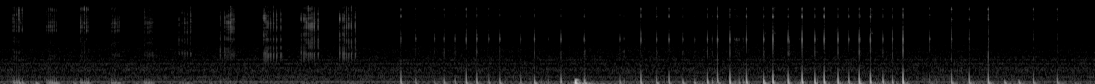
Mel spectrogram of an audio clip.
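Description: Fingertips rub and scratch the white plastic bristles and lilac cap of a hollow plastic round hair brush held in the hand. For the first four seconds, slow, soft, bright scratchy strokes come at a steady pace. Then the sound turns into a quick run of dry, crisp ticks and plucks over a faint low hum.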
